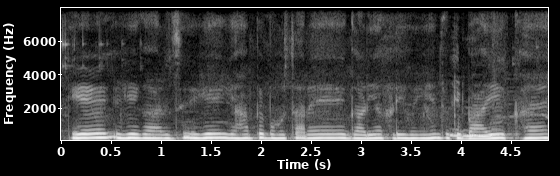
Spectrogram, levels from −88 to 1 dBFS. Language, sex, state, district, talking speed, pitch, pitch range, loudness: Hindi, female, Bihar, Patna, 185 wpm, 220 Hz, 215-230 Hz, -12 LUFS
